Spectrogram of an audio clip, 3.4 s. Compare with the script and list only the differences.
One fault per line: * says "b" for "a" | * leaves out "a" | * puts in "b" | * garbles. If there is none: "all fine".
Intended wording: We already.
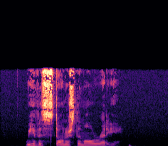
* puts in "have astonished them"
